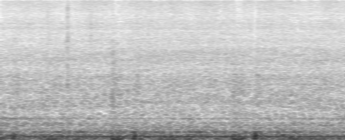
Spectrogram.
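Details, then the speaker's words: Dryer just reassembled after a loud-noise repair: low even rumble with faint panel buzz and light knocks as new felts and the bearing felt wear in, which takes about three loads; normal. "usually when you put these back together it takes about three loads for it to reconfigure or rewar into the groove of the felt and the front panels and the bearing felt and in the rear bulkhead"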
